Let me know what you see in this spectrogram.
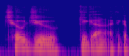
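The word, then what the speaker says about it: Chōjū-giga: with these scrolls called Choju Giga. I think I'm pronouncing that right. Yeah, Choju Giga.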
